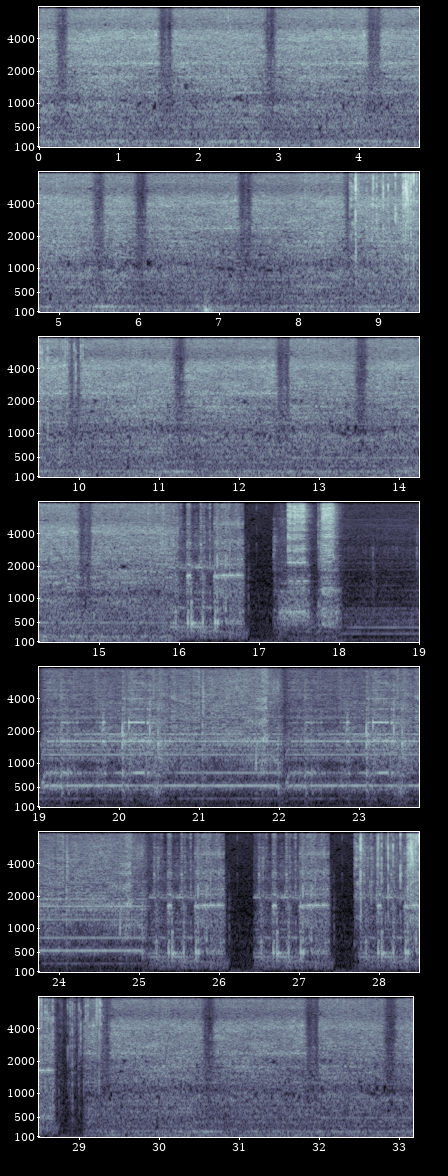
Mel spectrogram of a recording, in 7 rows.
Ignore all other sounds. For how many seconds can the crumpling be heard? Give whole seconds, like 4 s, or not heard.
3 s.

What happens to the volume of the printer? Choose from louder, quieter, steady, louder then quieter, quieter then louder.
quieter.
